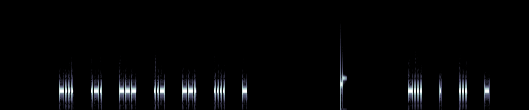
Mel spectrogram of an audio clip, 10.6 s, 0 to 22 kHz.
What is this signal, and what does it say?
Morse code, heard as a keyed tone, about 40 wpm, spaced as for 19 wpm, 690 Hz. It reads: BROUGHT BEST
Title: 4x Character Spacing - Top 500 Words - 40wpm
